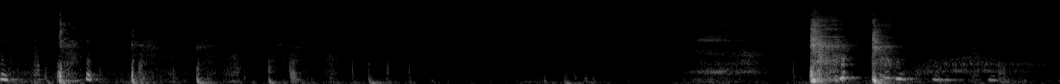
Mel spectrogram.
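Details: Night-time cough: repeated short cough bursts in clusters with throat clearing and pauses between, in a quiet room.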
